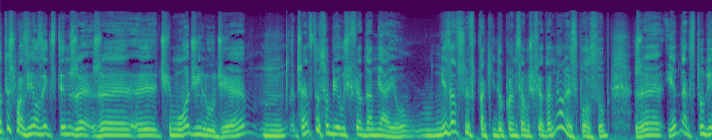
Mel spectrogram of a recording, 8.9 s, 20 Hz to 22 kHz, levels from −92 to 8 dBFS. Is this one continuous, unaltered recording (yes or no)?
yes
